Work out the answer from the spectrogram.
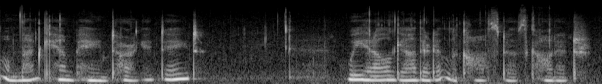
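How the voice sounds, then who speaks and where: A woman voicing a 17th-century witch who tells of her coven in a breathy ASMR whisper, hushed and deliberate. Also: medium pitch, a little hiss or hum, lightly acted, rough recording. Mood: wry, hushed. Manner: slow, hushed, deliberate storytelling. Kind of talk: whispered ASMR roleplay storytelling.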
